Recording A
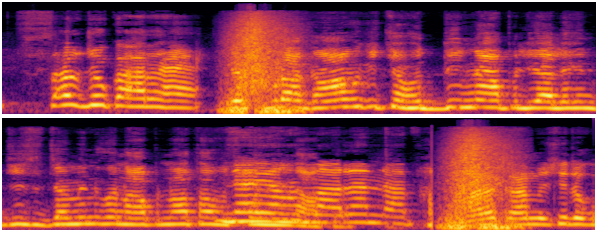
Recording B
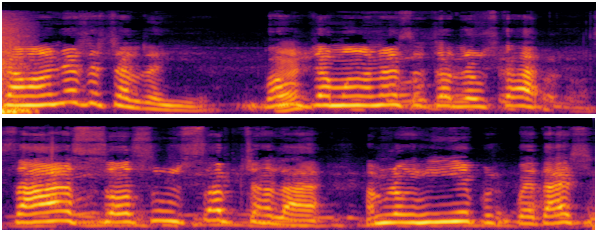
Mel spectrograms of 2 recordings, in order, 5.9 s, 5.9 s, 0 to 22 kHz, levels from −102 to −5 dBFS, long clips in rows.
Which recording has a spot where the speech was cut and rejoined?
A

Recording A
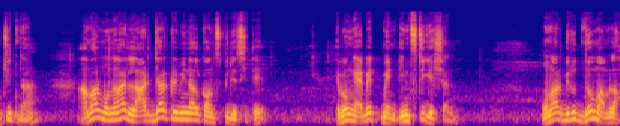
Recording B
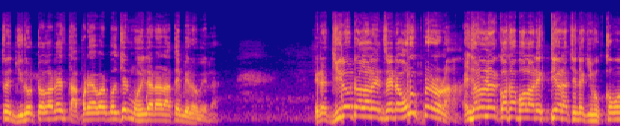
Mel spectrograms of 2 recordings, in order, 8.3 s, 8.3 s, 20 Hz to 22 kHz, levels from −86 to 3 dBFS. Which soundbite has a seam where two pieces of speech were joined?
B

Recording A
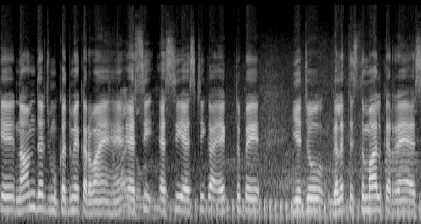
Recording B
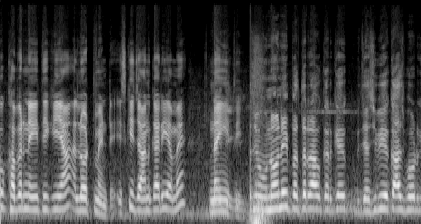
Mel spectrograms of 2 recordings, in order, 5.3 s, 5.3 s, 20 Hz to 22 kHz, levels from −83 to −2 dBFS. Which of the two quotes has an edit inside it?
B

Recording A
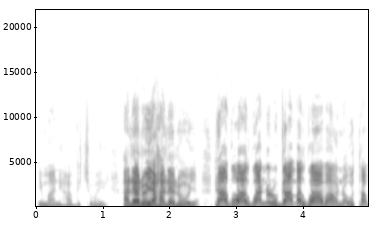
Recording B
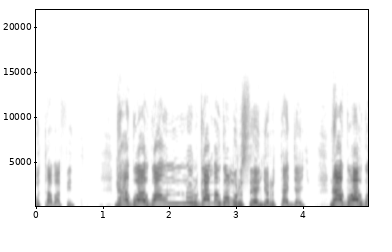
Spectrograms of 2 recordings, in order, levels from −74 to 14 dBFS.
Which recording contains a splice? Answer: A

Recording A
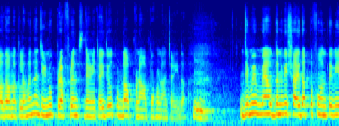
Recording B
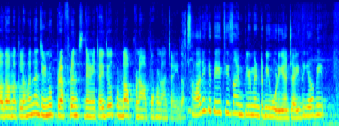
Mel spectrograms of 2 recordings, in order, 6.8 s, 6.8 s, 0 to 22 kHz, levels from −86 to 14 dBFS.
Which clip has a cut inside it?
B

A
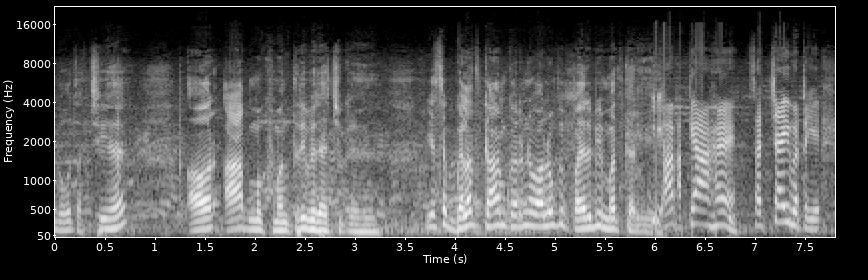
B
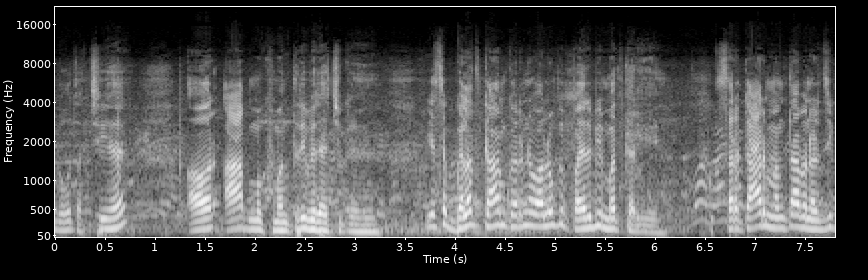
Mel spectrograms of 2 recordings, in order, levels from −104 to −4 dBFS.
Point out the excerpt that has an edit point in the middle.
A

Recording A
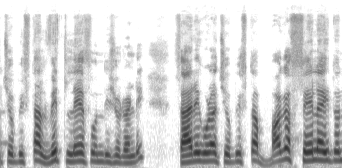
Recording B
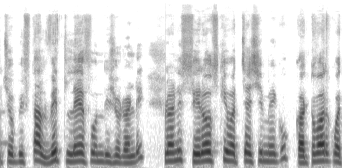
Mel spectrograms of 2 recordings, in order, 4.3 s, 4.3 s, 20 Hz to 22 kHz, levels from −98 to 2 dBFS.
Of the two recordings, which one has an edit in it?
B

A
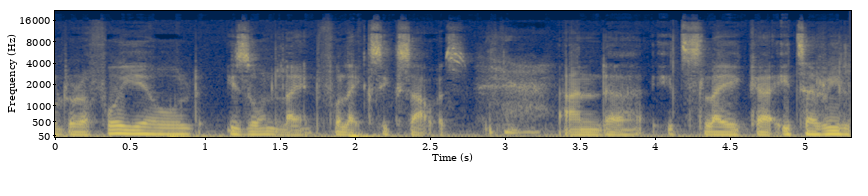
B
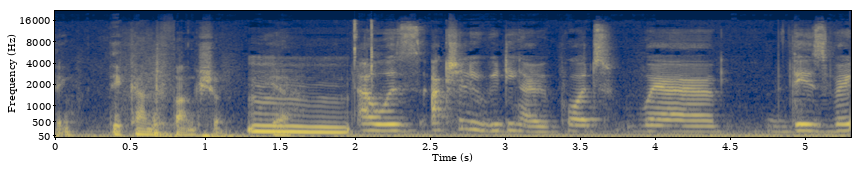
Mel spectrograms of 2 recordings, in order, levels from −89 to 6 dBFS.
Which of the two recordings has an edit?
B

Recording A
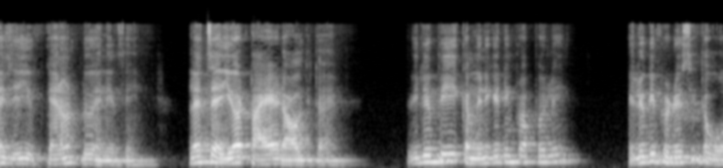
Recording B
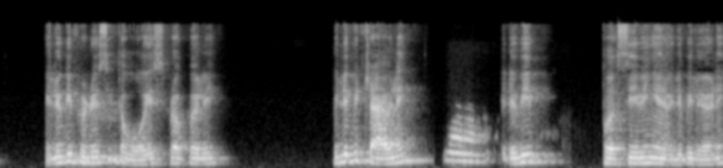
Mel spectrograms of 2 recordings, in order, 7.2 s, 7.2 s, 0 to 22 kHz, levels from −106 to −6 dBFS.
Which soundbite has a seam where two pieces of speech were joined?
B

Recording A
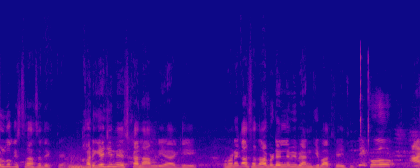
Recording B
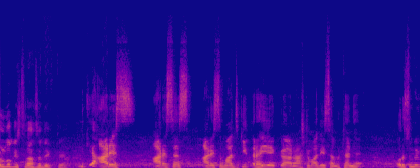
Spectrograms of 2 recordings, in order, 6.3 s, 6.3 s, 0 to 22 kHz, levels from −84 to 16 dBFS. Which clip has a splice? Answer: A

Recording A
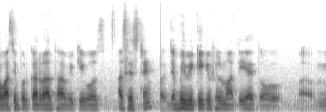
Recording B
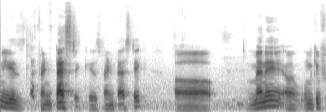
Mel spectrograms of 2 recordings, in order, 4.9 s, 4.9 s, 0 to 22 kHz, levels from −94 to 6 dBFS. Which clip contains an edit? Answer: A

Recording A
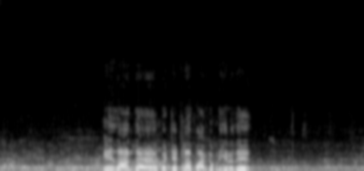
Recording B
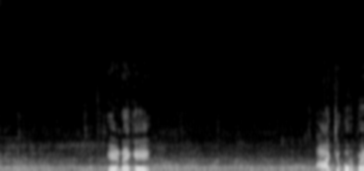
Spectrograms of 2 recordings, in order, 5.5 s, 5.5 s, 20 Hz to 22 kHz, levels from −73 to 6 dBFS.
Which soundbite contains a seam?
A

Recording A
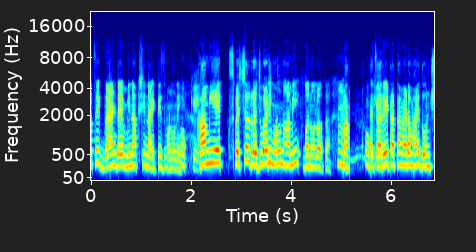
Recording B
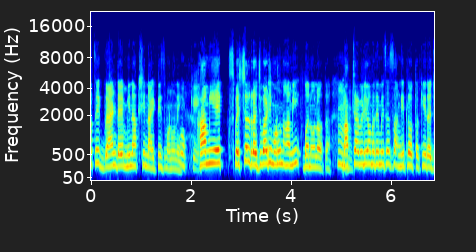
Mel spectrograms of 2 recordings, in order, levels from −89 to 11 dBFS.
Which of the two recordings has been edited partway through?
A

